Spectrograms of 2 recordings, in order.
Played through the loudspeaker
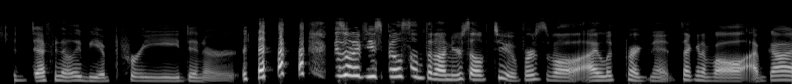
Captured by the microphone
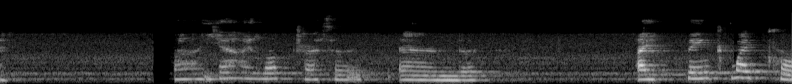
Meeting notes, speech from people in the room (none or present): present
